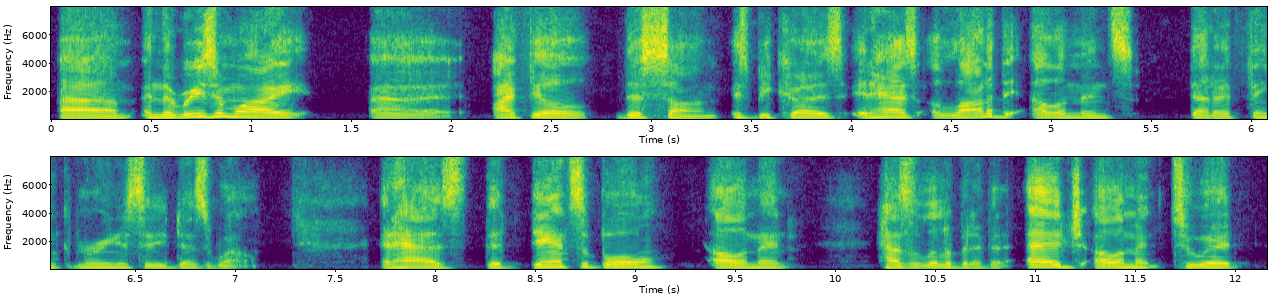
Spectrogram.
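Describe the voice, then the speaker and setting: A man's voice: on the high side, fairly even intonation, fairly quick, darkish tone, no echo, clean studio sound. A man speaking casually as an interview guest, earnest and rambling, repeating words for emphasis. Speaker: band frontman and songwriter, podcast guest. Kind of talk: casual podcast interview chat.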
